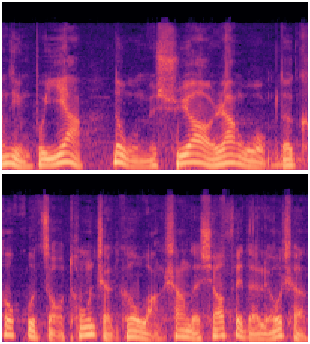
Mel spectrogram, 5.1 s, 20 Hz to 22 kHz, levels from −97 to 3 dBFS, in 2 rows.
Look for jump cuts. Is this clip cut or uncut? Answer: uncut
